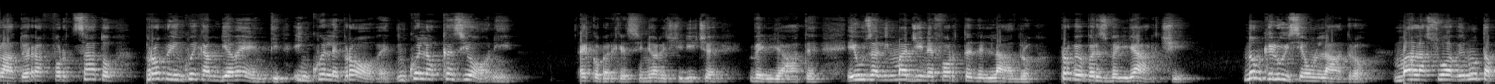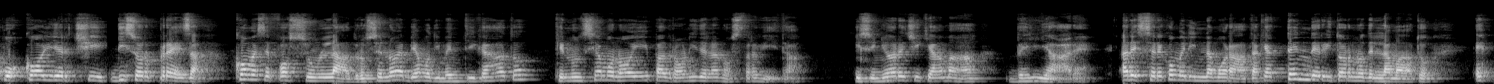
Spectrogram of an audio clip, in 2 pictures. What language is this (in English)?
Italian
